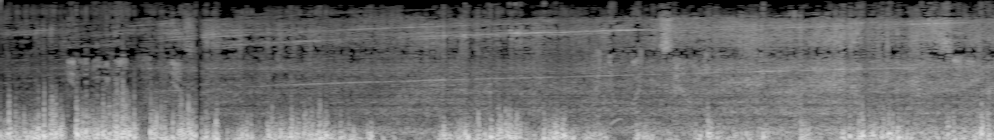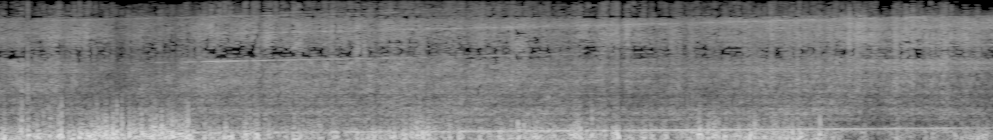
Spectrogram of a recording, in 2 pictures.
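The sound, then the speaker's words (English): A loud helicopter roars steadily, its engine whine rising slowly in pitch over a dense rumble of rotor noise, with buffeting wind gusts early on. “By voting on the sound of the helicopter, have we been doing that?”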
